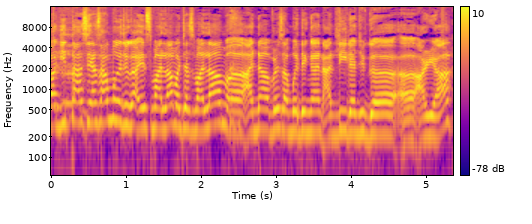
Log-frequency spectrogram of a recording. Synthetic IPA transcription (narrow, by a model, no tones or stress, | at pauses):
paɡit̪asjaŋsamə̃d͡ʒuɡaʔasəmalamːat͡ʃamsəmalaməanabərsamə̃dəŋãna̰dlidand͡ʒuɡaəa̰ɾia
